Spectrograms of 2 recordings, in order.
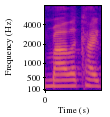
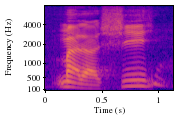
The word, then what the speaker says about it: Malachie: Malachie. D'autres prononcent Malachi. Malachie. Il n'y a pas de souci. Si nous parlons de la même chose. Hein. Donc, il y en a qui disent Malachi.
